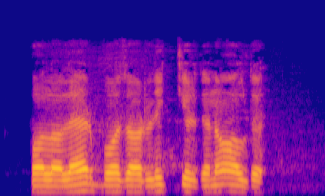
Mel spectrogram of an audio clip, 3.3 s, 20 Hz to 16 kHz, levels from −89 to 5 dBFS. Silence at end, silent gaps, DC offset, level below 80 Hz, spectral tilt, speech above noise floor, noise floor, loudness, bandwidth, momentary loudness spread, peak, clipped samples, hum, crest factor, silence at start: 0.65 s; none; under 0.1%; -64 dBFS; -6.5 dB/octave; 42 dB; -56 dBFS; -15 LUFS; 7.2 kHz; 9 LU; -2 dBFS; under 0.1%; none; 14 dB; 0.3 s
